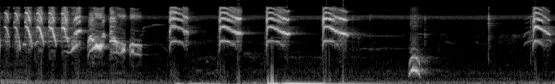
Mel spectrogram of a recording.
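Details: White-rumped shama song used as a lure to set other shamas singing: a quick burst of high chattering notes, then loud, separate down-slurred whistles spaced about half a second apart, with one lower buzzy note and brief quiet gaps.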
